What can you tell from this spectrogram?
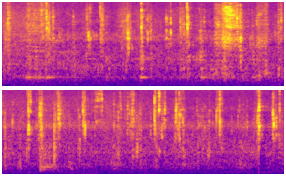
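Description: People chewing raw octopus close to the microphone: wet mouth clicks and smacks that come at irregular intervals.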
